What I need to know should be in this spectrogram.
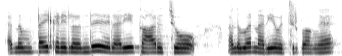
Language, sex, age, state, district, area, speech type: Tamil, female, 18-30, Tamil Nadu, Thoothukudi, urban, spontaneous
